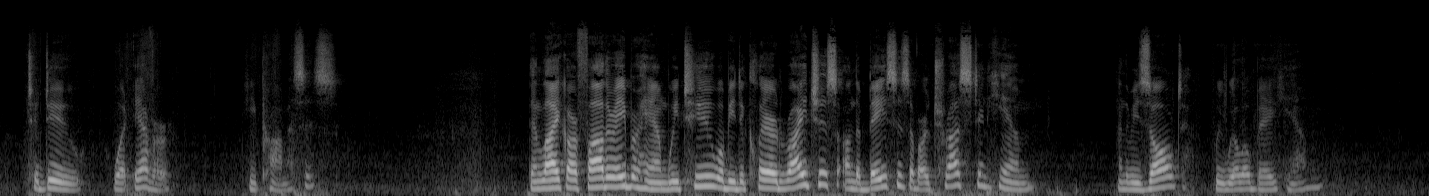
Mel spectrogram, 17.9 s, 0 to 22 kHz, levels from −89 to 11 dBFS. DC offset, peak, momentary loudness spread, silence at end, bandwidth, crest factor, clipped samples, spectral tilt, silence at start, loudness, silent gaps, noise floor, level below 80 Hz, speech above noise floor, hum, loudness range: under 0.1%; -10 dBFS; 20 LU; 1.35 s; 12.5 kHz; 20 dB; under 0.1%; -6.5 dB/octave; 0.35 s; -28 LUFS; none; -66 dBFS; -56 dBFS; 38 dB; none; 20 LU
